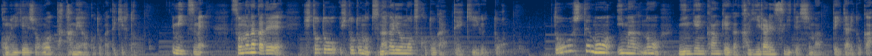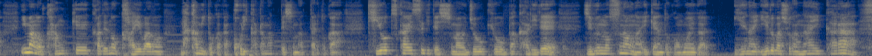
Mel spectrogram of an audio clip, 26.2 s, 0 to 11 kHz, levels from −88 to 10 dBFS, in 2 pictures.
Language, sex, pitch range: Japanese, male, 115-165 Hz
